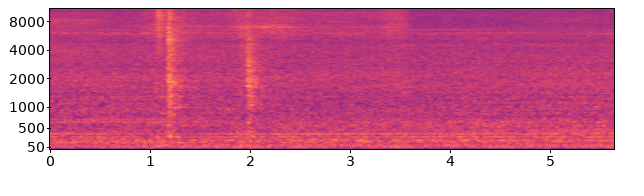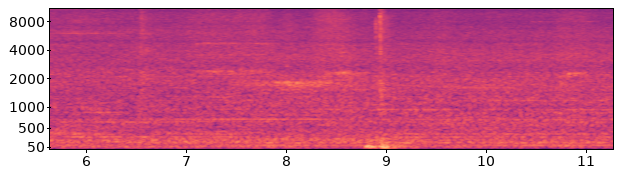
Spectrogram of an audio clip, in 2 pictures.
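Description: Steady hum of workshop machinery with several faint steady tones. Two sharp clicks come about a second and two seconds in, and a dull thump about nine seconds in.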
